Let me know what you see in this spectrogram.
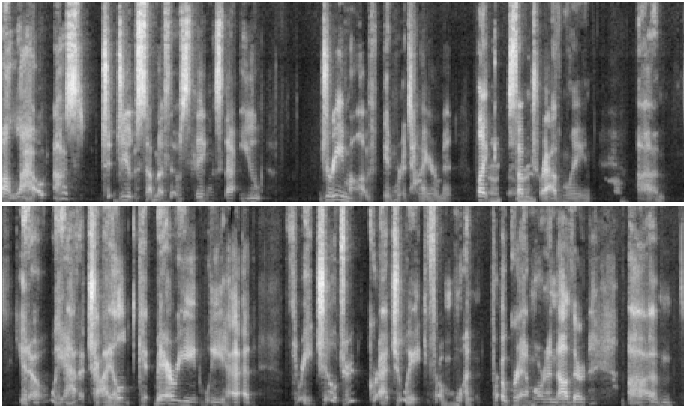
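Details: Adult woman with a chronic voice disorder treated with Botox injections to the vocal cords; dysphonia.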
